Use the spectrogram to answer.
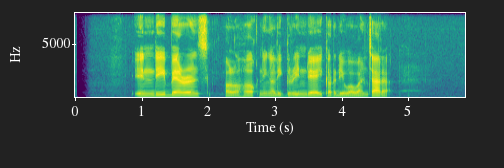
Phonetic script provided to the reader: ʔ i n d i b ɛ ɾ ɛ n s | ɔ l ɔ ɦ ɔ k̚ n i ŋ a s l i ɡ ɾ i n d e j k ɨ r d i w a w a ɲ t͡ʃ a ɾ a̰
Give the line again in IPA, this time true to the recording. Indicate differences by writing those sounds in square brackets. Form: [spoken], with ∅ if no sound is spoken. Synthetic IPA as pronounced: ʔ i n d i b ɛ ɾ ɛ n s | ɔ l ɔ ɦ ɔ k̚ n i ŋ a [∅] l i ɡ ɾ i n d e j k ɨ r d i w a w a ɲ t͡ʃ a ɾ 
